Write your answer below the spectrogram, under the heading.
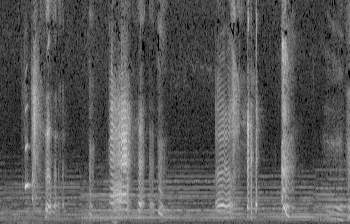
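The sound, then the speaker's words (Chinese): A baby fusses and cries in a series of short, high, wavering wails and whimpers, separated by brief pauses. “好，乖乖啊，不哭不哭啊，啊，乖乖的哦。”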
